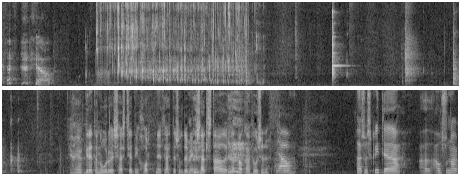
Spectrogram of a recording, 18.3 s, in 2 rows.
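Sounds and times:
speech: 0.1 - 1.2, 10.6 - 15.3, 16.2 - 18.2
cups and glassware clinking in a café: 1.5 - 5.4, 6.6 - 7.1
pouring or running liquid in a café: 1.6 - 5.4.

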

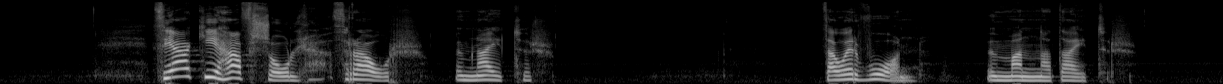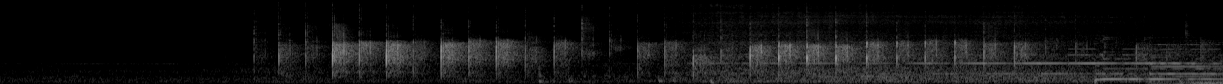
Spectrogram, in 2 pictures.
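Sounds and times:
speech: 1.6 - 5.6, 8.2 - 9.3, 9.9 - 11.4
one person clapping: 14.8 - 24.4.

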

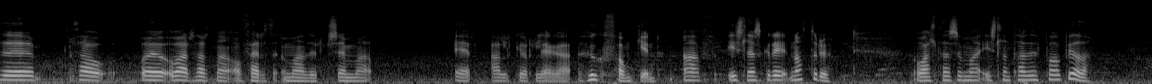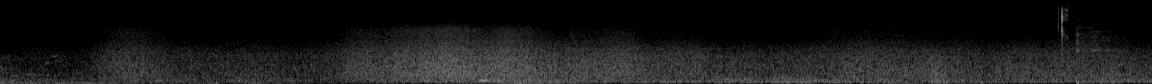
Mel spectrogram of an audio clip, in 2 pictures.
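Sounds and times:
speech: 0.0 - 3.8, 4.5 - 11.0
strong wind: 12.0 - 23.0.

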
